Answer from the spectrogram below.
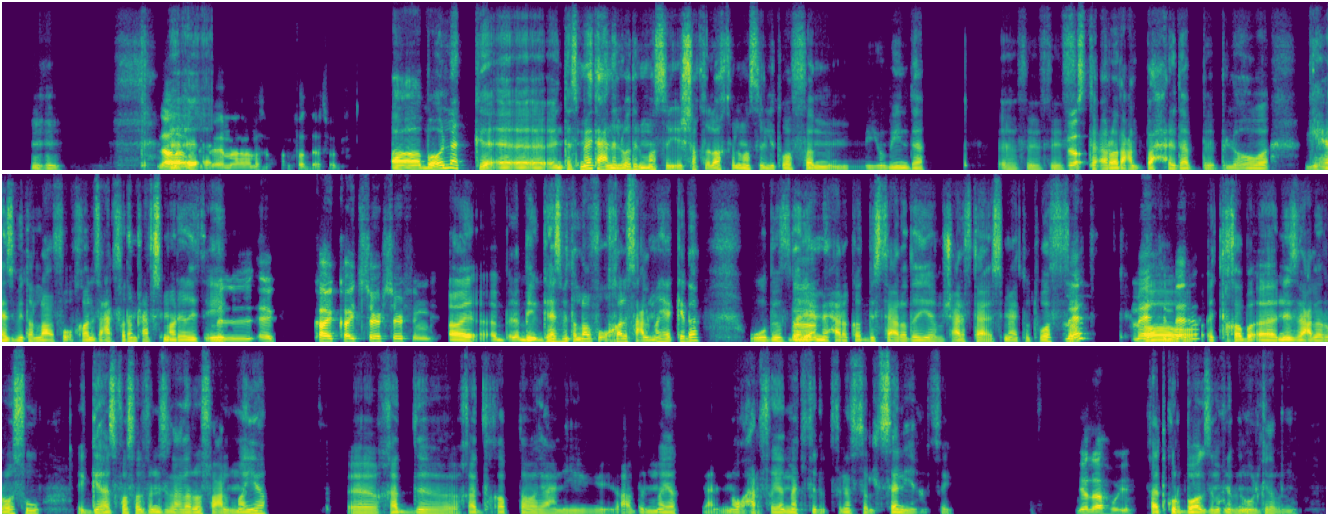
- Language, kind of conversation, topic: Arabic, unstructured, إيه نوع الفن اللي بيخليك تحس بالسعادة؟
- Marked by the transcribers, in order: unintelligible speech; tapping; in English: "kite kite surf surfing"; unintelligible speech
